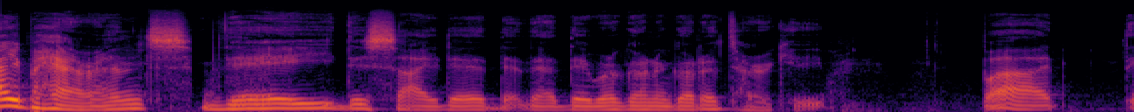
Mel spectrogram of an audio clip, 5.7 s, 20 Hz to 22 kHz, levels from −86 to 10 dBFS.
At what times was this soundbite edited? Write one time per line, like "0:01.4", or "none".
0:00.9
